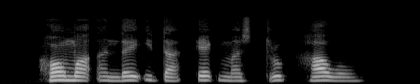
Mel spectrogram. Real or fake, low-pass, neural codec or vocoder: fake; 9.9 kHz; codec, 24 kHz, 0.5 kbps, DualCodec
